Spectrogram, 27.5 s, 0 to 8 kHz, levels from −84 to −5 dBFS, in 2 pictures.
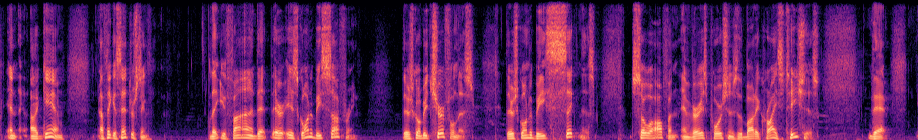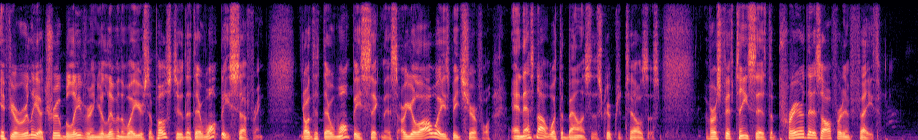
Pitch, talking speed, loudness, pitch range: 115 Hz, 195 wpm, -18 LUFS, 95-135 Hz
